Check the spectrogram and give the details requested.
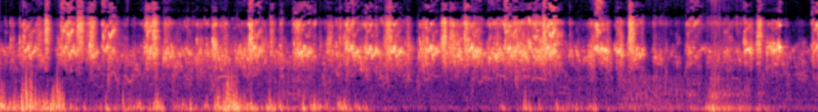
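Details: Budgerigars in an outdoor aviary with new chicks: a dense flock chorus of scratchy chirps and squawks in the upper register, with low thumps and rustling underneath.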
